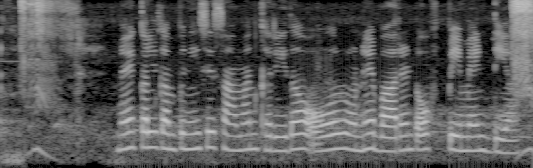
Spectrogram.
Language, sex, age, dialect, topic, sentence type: Hindi, female, 18-24, Kanauji Braj Bhasha, banking, statement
